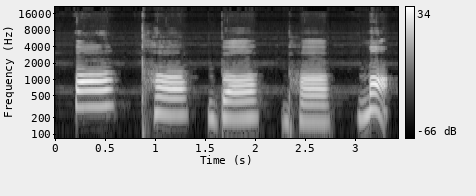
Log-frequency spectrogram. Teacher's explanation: ওষ্ঠধ্বনি, যেগুলো ওষ্ঠের সাথে মানে ঠোঁটের সাথে লাগিয়ে উচ্চারণ করতে হচ্ছে। যেমন প, ফ, ব, ভ, ম।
